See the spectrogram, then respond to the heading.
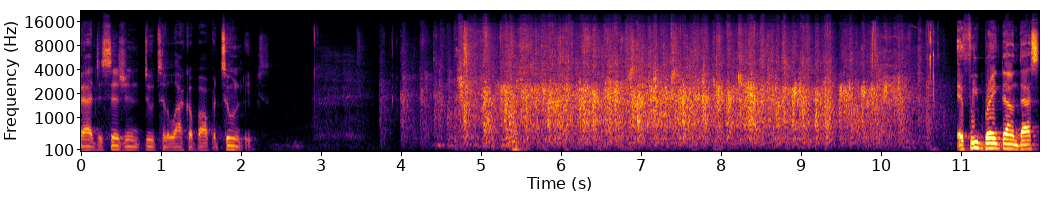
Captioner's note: applause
